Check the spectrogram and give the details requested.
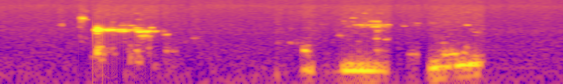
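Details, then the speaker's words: A large pit bull sleeping on a couch snores: a quieter nasal snuffle, then low, rough rumbling snorts in short bursts, heard behind a person talking. "sorry if you can hear somebody snoring back there it's my dog my dog right here Bishop right here I'm a big pitbull he's sleeping on the couch and he's he's the one that's snoring back there"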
